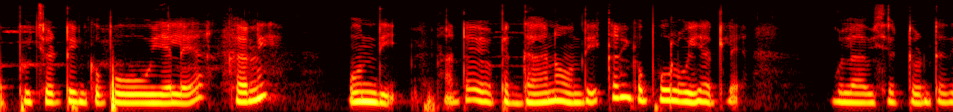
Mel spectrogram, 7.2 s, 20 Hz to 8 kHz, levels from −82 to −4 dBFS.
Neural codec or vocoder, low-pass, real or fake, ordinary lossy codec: none; 7.2 kHz; real; none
